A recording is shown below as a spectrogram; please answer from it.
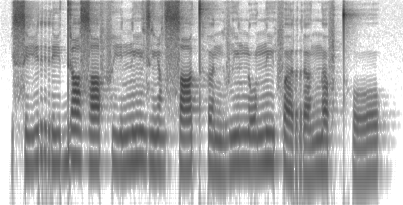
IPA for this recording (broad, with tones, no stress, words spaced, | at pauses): si˩˥ri˩˥ d̪i˥˧zˤi˩˥f i˨nĩ˥˧zĩ˨z sˤi˩˥t̪ʰə˨n vĩ˥˧no˥n̪ĩ˥fɐ˨ rɐ˩˥n̪ɐ˥ft̪ʰo˩˥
